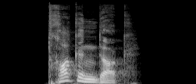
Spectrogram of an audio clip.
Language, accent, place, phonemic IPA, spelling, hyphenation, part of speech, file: German, Germany, Berlin, /ˈtʁɔkənˌdɔk/, Trockendock, Tro‧cken‧dock, noun, De-Trockendock.ogg
- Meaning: drydock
